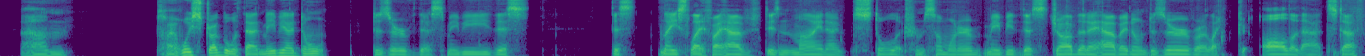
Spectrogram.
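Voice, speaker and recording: A man with a Canadian accent speaks at a fairly slow pace in a plain, everyday voice, his pitch fairly low. His intonation stays fairly even, and the sound is dry and close with no echo. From Canada. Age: 50s. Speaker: school principal. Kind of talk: interview.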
